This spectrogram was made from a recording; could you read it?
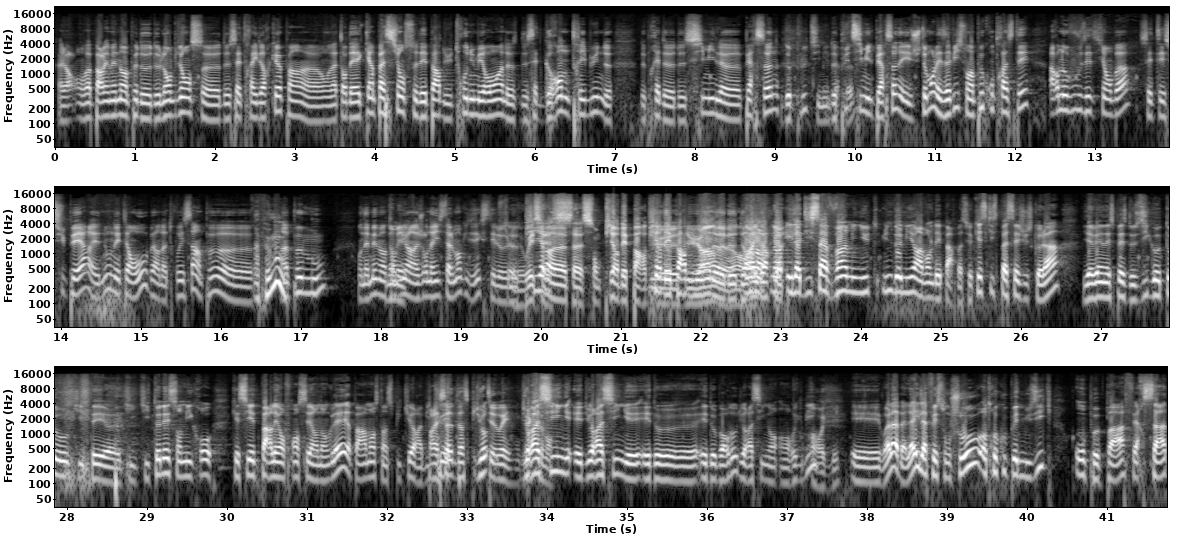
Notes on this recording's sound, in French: Enregistré le vendredi 28 septembre 2018 au Golf National, 78180 Saint-Quentin-en-Yvelines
